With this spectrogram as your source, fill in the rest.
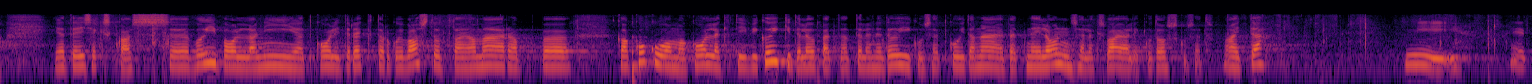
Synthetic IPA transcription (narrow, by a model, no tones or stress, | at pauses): jɑt̪e̞jse̞kskɑsvɤjb̥o̞lːɑniːe̞t̪ːko̞ːlʲid̪̥iɾe̞kt̪o̞rkujvɑst̪ut̪ːˑɑjɑmæːɾɑb̥ | kɑko̞ɡ̥uo̞mɑko̞lːe̞kt̪iːvikɤjkˑːid̪̥e̞leɤpːe̞t̪ːˑɑjɑt̪ːˑe̞le̞ne̞ːd̪ɤjɡ̥use̞d̪̥kujt̪ɑnæeb̥e̞t̪ne̞jlo̞nse̞lːe̞ksvɑjɑlikːˑud̪̥o̞skuse̞d̪̥ɑjt̪ːˑæh | niː | e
